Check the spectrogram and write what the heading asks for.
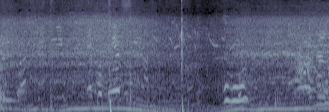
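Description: Football being kicked during a youth match: two sharp thuds, one about a second and a half in and another just past two seconds, with distant children's voices. Underneath runs a low hum that slowly rises and falls in pitch.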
